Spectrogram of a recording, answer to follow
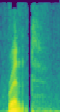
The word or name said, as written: Renting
